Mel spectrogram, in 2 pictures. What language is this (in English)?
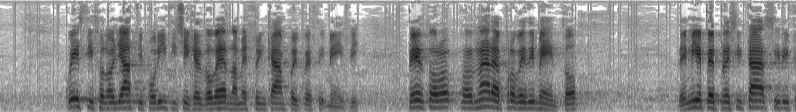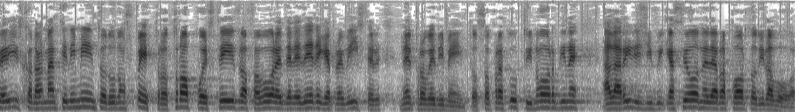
Italian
